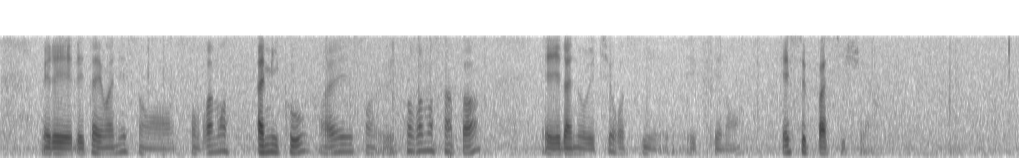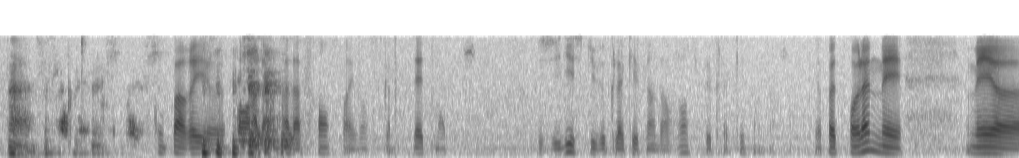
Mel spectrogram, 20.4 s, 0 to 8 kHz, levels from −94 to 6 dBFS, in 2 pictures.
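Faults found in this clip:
Packet loss with pitch repetition at 4.48–4.50 s: one lost 20 ms packet bridged by repeating the last pitch period, heard as a brief held, buzzy tone.

Speech suppressed in double talk at 10.5–10.98 s, 11.38–11.61 s and 12.44–12.55 s: echo canceller likely ducking both sides during overlap. The voice dips about 20 dB, then about 15 dB.

Echo leak at 10.77–11.89 s and 12.56–13.12 s: residual loudspeaker echo, likely incomplete cancellation, returned 311 ms and 317 ms late. It is about 5 dB under the talker, then as loud, heard as a delayed copy.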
